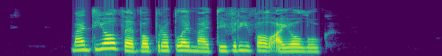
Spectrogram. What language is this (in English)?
Welsh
